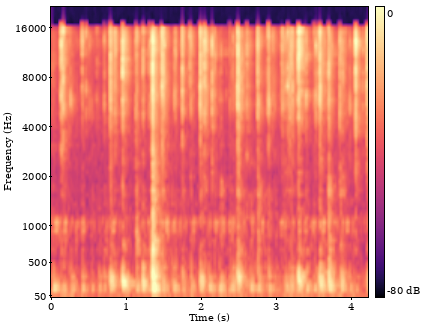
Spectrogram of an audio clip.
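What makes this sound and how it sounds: Both hands tap rapidly with their fingertips on the plastic keys of a white Apple Magic Keyboard, an aluminium keyboard resting on a wooden desk. The result is a steady stream of short, dry clicks with bright tops and a soft low thud under each press. One key strike near the middle stands out louder than the rest.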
